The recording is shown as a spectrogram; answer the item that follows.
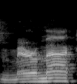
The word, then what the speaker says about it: Merrimack: On August 31st, they start off playing, I believe it's Merrimack is how you pronounce it.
